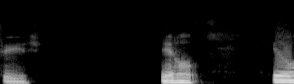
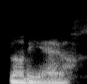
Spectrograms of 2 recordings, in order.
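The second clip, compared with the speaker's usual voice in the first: mock British accent, slightly low; put-on accent; 3 semitones lower than usual. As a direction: grumble in a fake British accent. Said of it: "you're just gonna get the accent".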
